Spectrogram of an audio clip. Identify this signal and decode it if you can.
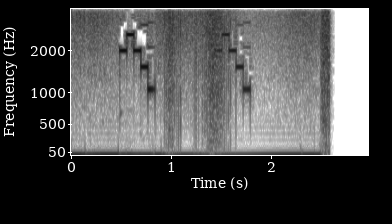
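Five-tone selective call (ZVEI), heard as quick runs of five tones, tones of about 70 ms. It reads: 88851
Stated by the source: ZVEI five-tone selective call 88852, received by SDR.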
